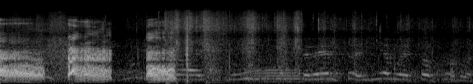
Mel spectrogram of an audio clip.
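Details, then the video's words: Ten Rhodesian Ridgeback puppies, the litter of the female Ridja, give three loud yelping bursts in the first two seconds, then a run of softer wavering whines that rise and fall, with some faint background noise. "Rhodesian Ridgeback puppies"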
